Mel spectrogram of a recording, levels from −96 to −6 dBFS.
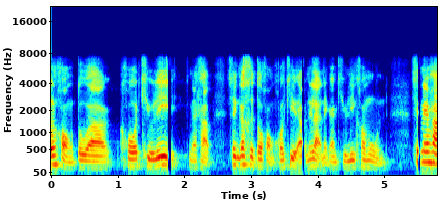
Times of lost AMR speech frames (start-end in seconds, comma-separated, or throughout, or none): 1.73-1.82, 3.76-3.82, 5.49-5.58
